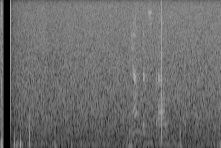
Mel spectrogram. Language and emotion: Russian, neutral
